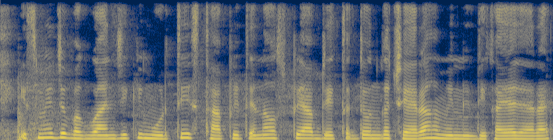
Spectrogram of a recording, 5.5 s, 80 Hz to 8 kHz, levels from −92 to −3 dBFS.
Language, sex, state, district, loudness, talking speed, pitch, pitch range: Hindi, female, Rajasthan, Jaipur, -17 LUFS, 250 wpm, 195 Hz, 180-210 Hz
